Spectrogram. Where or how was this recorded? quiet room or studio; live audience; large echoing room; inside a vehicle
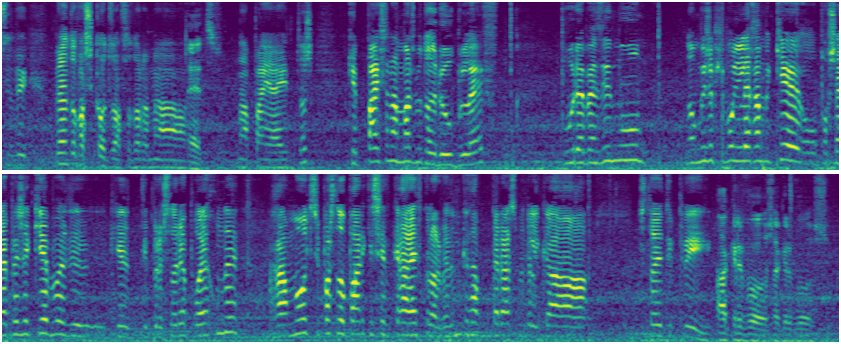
inside a vehicle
